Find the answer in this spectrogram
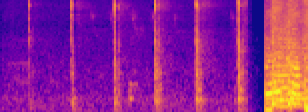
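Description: Hammer driving a nail into a wooden pole: six sharp, evenly spaced taps, about three a second.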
